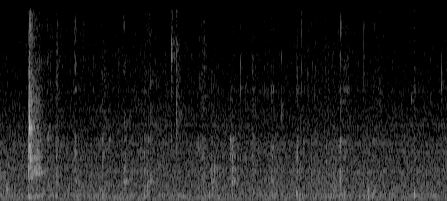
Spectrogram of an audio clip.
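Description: Faint wet chewing of a mouthful of creamy macaroni salad: soft scattered mouth clicks, with one sharper lip smack about a third of a second in.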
